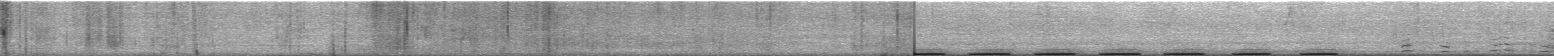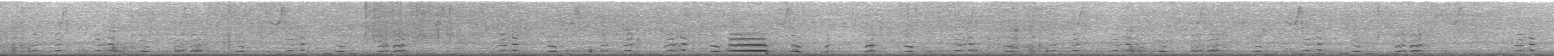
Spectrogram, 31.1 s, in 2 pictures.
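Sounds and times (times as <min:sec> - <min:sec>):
bird deep hooting call: 0:09.2 - 0:13.4.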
